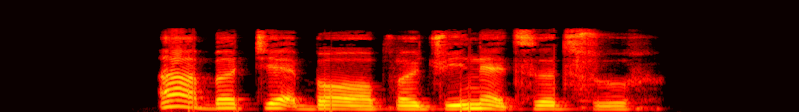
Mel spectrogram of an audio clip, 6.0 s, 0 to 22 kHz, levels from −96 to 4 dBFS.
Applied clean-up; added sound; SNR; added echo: neural mask model Resemble Enhance denoiser.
